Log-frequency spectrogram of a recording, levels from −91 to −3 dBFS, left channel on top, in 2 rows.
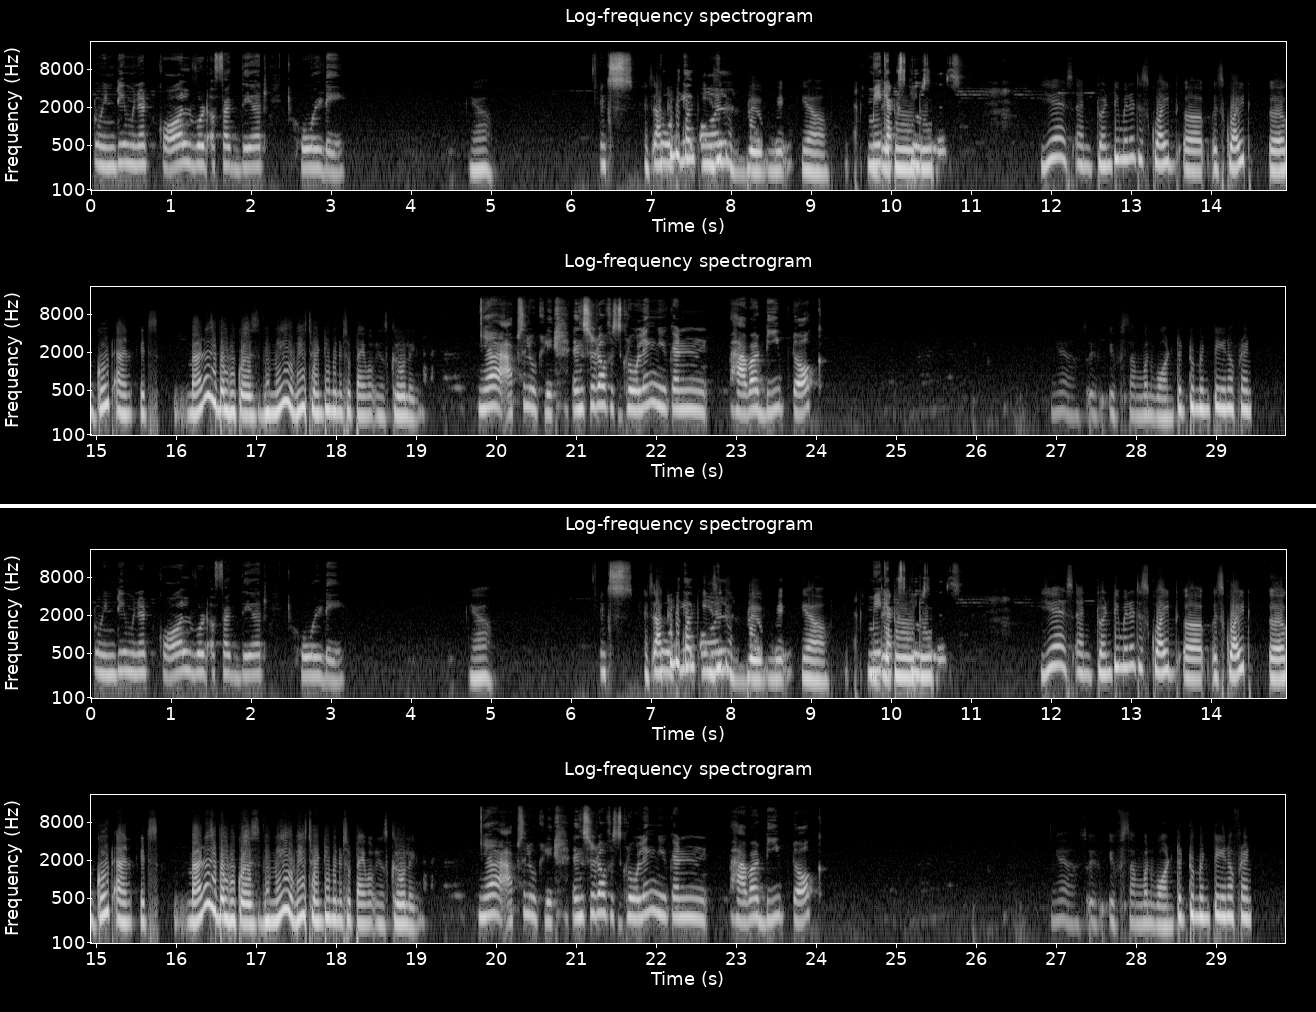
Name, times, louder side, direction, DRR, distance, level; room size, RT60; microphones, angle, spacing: voice 1, 0.0-2.2 2.6-3.2 6.4-6.8 7.1-8.0 9.7-10.7 19.5-22.6 22.9-24.0, left 2 dB, 25° left, 3.4 m, -28 dB
voice 2, 6.9-9.2 9.7-10.5 11.9-14.4 14.7-19.1 26.9-29.4, right 1 dB, 35° right, 7.2 m, -25 dB
head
